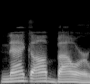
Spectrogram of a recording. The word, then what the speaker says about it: Neugebauer: Neugebauer, pronounced Nag-a-Bauer, was born in St.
